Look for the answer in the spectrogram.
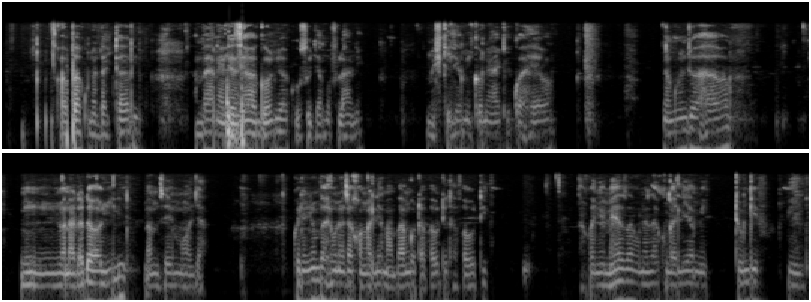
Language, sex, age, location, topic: Swahili, male, 18-24, Nakuru, agriculture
